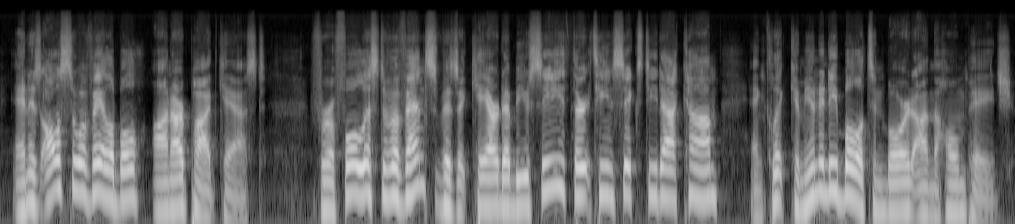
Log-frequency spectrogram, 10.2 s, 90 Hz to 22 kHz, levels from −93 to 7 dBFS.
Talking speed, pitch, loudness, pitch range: 135 wpm, 150 Hz, -20 LUFS, 125-185 Hz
